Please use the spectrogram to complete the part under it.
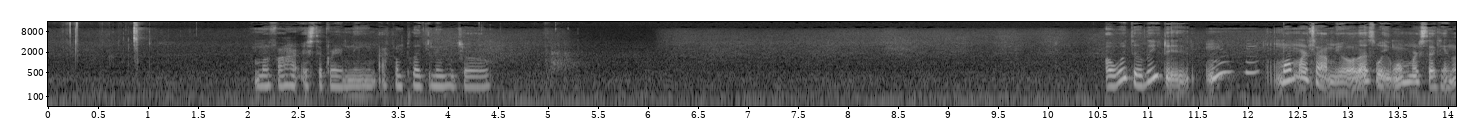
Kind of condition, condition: fault, sounds in the background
